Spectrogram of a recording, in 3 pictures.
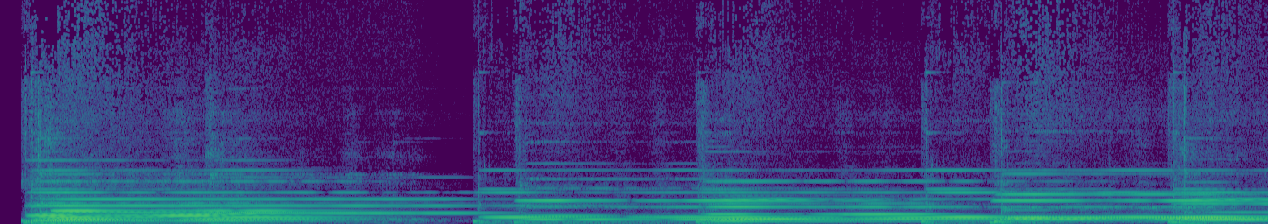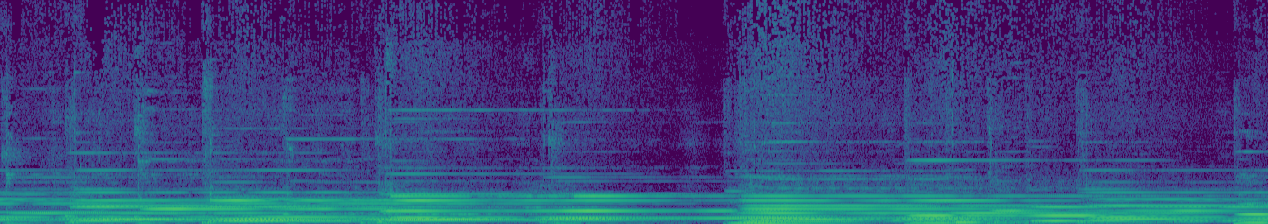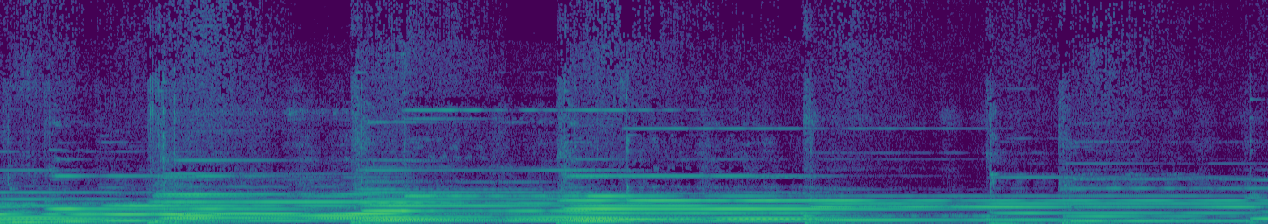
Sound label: preset magical glimmers, dulcitone; frozenplain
